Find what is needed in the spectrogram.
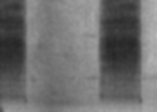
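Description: Two short, hissing puffs of breath blown onto a mobile phone, about a second and a half apart, with a softer airy rush between them.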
